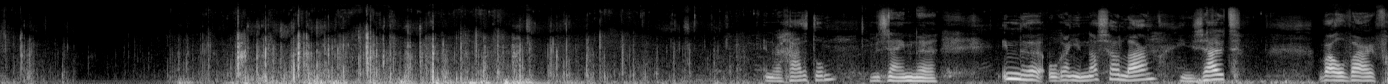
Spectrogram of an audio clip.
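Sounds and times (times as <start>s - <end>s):
several people running footsteps on a hard surface: 0.0s - 13.2s
speech: 7.7s - 12.4s, 13.2s - 13.8s.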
